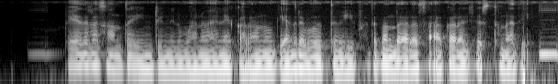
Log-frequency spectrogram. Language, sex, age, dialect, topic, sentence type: Telugu, male, 25-30, Central/Coastal, banking, statement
